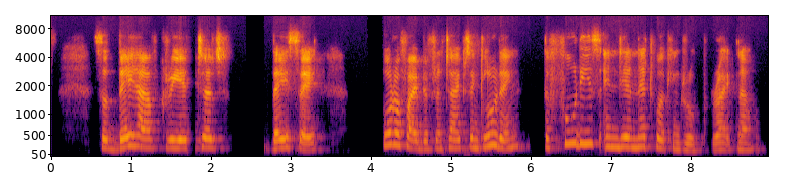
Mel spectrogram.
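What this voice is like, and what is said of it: Indian accent. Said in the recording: “my accent, there's a definite Indian here, which is still deep in me”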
